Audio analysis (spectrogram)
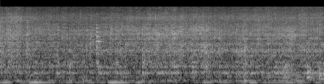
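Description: Paneer pieces frying in a pan for paturi, a steady close sizzle with soft stirring and scraping throughout, no voices.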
